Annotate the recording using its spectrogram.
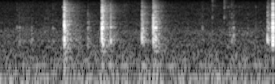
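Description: Three quick, sharp clicks at a computer about half a second in, a third of a second apart, then a louder click at the very end, over a faint low hum of room noise.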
